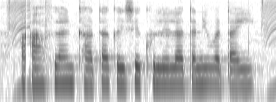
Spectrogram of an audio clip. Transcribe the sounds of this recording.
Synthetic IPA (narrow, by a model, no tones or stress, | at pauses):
aːfʰlaːɪnkʰaːt̪akɐɪsekʰʊleːlat̪ɐnĩʋɐt̪aːiː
